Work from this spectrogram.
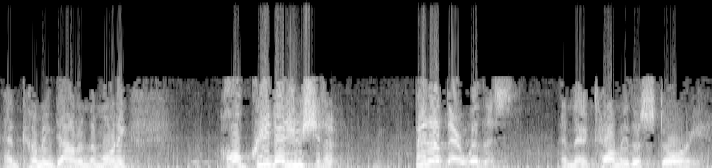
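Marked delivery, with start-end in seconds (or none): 2.2-5.1 put-on higher, eager little kid voice; excited grandchild. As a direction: gush it like a thrilled grandchild.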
